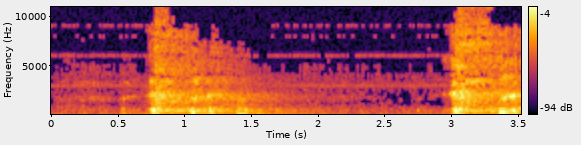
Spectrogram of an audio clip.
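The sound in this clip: A man coughs during a lecture, in two short coughing fits, each a rough burst of a few quick hacks, the second coming after a quiet pause of about two seconds.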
